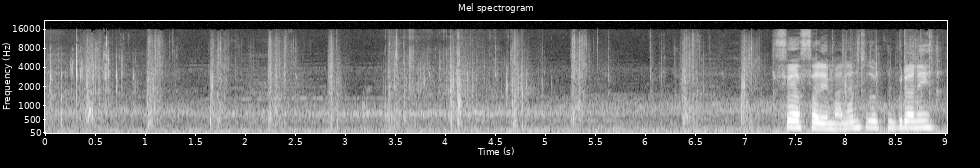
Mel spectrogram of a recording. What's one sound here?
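Footsteps thud slowly and evenly on stone.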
